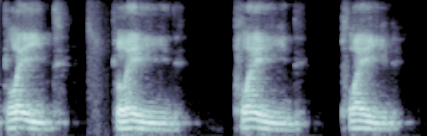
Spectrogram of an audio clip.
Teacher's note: Aqui, se é voiced, a pronúncia do ed final vai ser o som de D, sem o E, sem pronunciar o E.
